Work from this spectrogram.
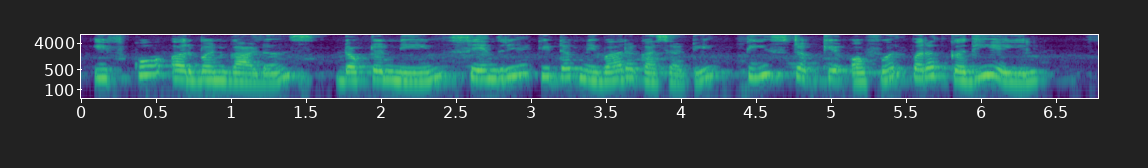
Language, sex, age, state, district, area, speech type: Marathi, female, 30-45, Maharashtra, Mumbai Suburban, urban, read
